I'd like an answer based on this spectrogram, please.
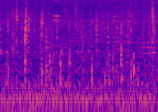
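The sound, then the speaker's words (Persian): Hooves of a horse pulling a cart clip-clop in a steady, even rhythm as it arrives at a house, with many soft, moderately faint hoofbeats. “ولی حالا چرا توجهشون به گاری که میاد تو خونه جلب میشه”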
